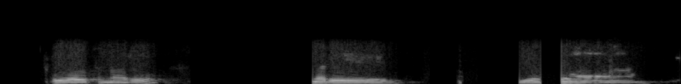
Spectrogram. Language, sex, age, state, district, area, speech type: Telugu, male, 45-60, Andhra Pradesh, Konaseema, rural, conversation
